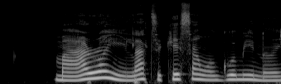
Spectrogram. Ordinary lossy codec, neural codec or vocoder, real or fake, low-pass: none; none; real; 19.8 kHz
